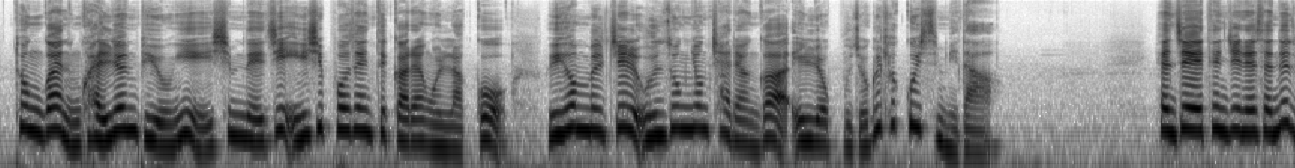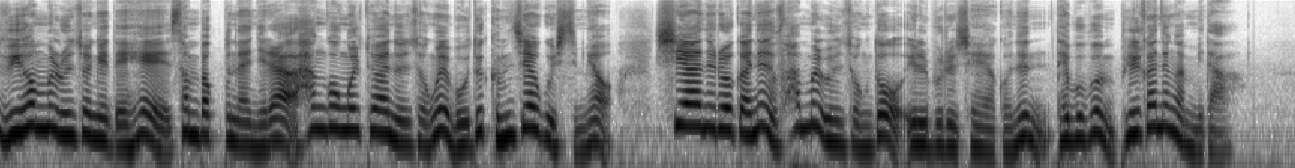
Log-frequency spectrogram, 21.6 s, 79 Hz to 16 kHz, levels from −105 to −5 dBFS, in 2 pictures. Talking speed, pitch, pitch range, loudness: 280 characters per minute, 215 Hz, 170-265 Hz, -16 LUFS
